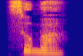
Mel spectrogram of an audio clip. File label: "ಸುಬ", Kannada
